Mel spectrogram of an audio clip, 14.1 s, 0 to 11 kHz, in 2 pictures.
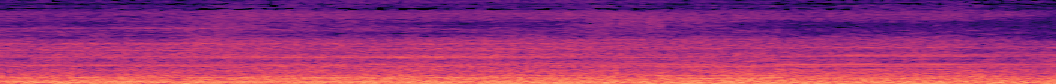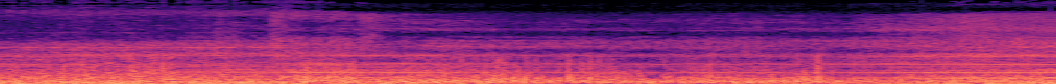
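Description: A jet boat's 4.8 L LS V8 running steadily under way, dipping briefly in level near the end.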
